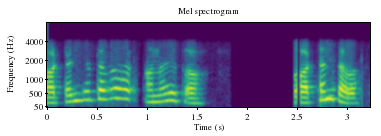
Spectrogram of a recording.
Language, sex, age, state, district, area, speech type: Sindhi, female, 45-60, Uttar Pradesh, Lucknow, urban, conversation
